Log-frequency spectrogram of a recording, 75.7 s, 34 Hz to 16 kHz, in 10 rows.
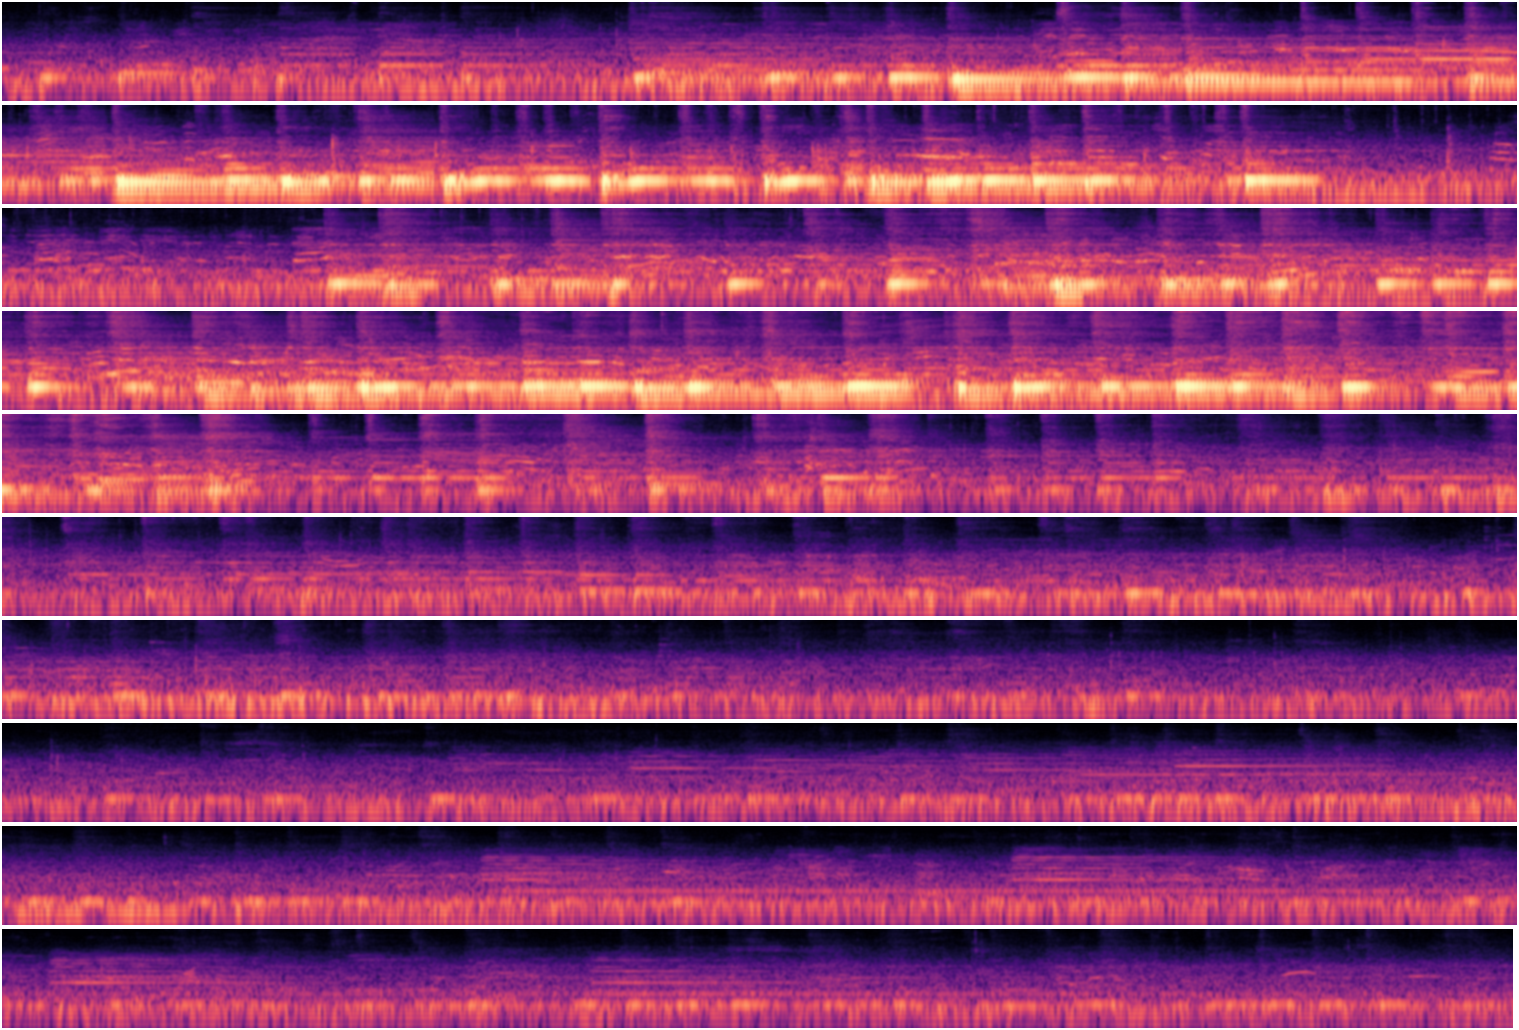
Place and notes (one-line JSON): {"title": "St. Mary's Butts, Reading, UK - Busker and bell", "date": "2011-05-21 15:59:00", "description": "This is the sound of a busker playing slide guitar with a cigarette lighter used as a sort of slide. You can also hear the bell of St. Mary's Church letting us know it's 4pm. Recorded with Naiant X-X omni directional microphones.", "latitude": "51.45", "longitude": "-0.97", "altitude": "48", "timezone": "Europe/London"}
